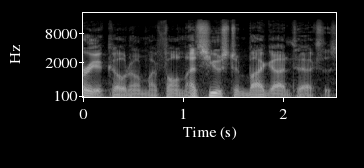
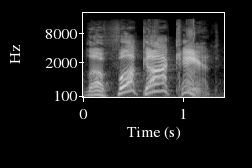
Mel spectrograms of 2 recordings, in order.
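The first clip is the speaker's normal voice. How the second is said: loud, high, drawn-out retort; defiant outburst; 9 semitones higher, 8 dB louder, slower than usual. Real, not acted. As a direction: fire back indignantly, stretching the words. Angry retort to the quoted objector.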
